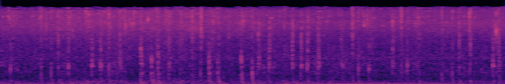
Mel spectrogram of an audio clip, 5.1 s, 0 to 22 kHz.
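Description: Roach, the horse in The Witcher 3: Wild Hunt, trots along with a steady, rhythmic clip-clop of hooves, close and continuous over a low ambient rumble.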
